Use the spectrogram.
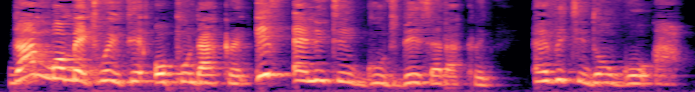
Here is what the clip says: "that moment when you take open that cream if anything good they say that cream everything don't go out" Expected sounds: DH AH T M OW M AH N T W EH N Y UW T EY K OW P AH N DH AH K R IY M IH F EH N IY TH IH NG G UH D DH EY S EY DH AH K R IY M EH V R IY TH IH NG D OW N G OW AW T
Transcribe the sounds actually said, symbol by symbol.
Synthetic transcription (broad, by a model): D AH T M OW M AH N T W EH Y UW T EY K OW P AH N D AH K R IY M IH F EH N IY T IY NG G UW D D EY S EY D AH K R IY M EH V R IY T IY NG D OW N G OW AW T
